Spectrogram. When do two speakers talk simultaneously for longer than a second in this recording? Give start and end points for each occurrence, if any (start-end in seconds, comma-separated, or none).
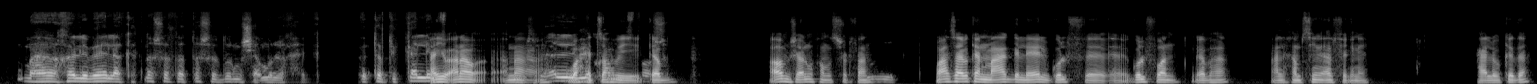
5.1-6.7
